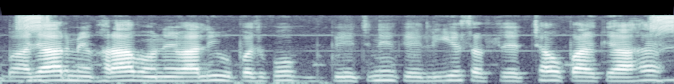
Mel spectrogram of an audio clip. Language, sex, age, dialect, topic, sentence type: Hindi, female, 41-45, Kanauji Braj Bhasha, agriculture, statement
